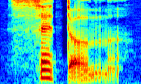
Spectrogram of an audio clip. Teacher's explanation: H is not pronounced, so the first sound that we hear is O, okay, and then it will follow the same rule.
